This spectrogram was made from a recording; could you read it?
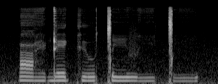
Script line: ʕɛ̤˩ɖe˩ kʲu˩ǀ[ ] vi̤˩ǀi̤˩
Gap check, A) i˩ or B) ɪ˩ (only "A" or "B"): A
